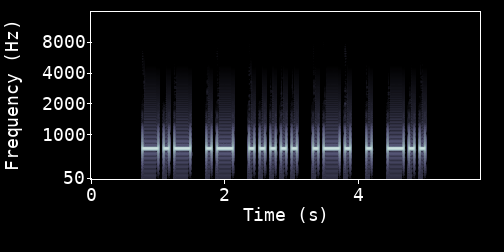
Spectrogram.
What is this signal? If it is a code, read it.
Morse code, heard as a keyed tone, about 16 wpm, 700 Hz. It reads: KA5RED
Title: USA Call Signs - 6 Characters - Repeated 3x - 15wpm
